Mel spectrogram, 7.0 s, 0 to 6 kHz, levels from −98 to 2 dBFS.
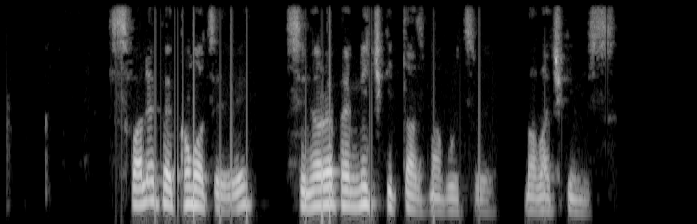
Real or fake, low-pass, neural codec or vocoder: real; 5.4 kHz; none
